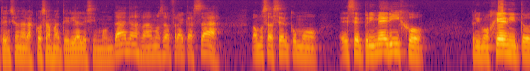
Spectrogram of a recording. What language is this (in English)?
Spanish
